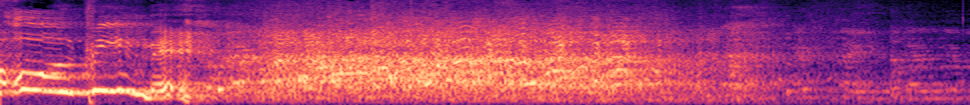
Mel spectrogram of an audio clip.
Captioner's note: audience laughs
